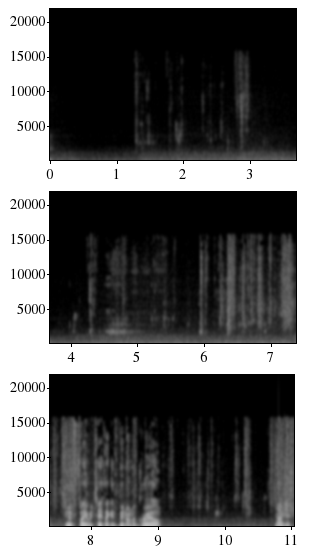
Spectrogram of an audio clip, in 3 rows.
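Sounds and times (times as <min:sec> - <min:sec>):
soft mouth clicks: 0:01.3 - 0:03.0
person chewing food: 0:01.3 - 0:07.6, 0:09.3 - 0:10.8.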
